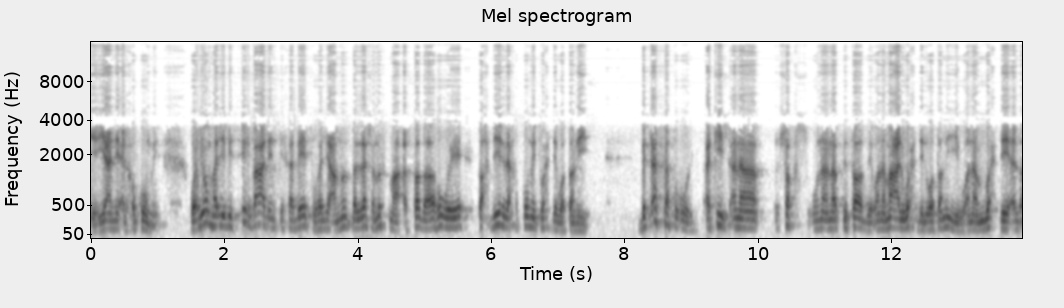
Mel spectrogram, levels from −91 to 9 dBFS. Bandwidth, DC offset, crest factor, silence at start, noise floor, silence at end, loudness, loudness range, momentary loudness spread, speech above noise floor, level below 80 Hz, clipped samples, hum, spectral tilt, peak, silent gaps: 16 kHz; under 0.1%; 20 dB; 0 s; -56 dBFS; 0 s; -24 LUFS; 3 LU; 8 LU; 32 dB; -64 dBFS; under 0.1%; none; -5 dB/octave; -6 dBFS; none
